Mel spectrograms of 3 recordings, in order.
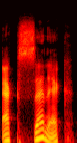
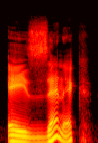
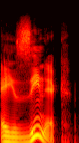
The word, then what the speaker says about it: axenic: Now, that is not how you are supposed to pronounce it. I am so sorry that I gave you false information. You can pronounce it either azenic or azenic, because sometimes the X sound is a Z sound.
